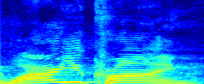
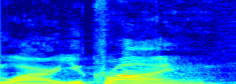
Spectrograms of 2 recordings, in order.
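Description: First: Said in the usual way. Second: Blunt man asking. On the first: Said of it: "these angels say". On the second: Retold or imitated. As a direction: lower and slow, a lightly voiced clueless man. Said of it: "only a man would ask a woman".

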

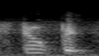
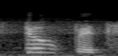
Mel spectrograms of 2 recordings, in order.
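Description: No difference in how they are said.

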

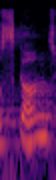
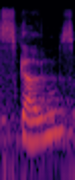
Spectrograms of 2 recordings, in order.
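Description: First: "scones" rhyming with "gone"; short-o scones. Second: "scones" rhyming with "cones"; long-o scones. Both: Shown as a demonstration. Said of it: "whichever way you say it".

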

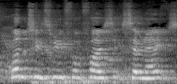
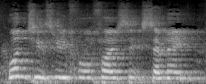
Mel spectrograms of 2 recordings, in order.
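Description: No difference in how they are said.

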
